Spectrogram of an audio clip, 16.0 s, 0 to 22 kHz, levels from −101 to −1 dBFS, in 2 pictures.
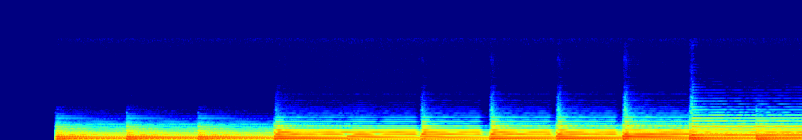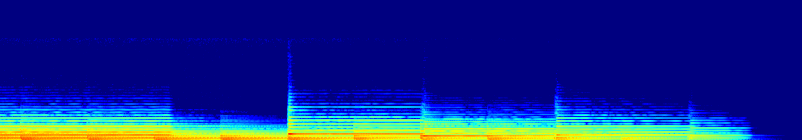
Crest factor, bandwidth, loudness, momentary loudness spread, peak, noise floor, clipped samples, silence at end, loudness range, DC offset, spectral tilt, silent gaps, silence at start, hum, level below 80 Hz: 16 dB; 5.6 kHz; -24 LUFS; 11 LU; -8 dBFS; -63 dBFS; under 0.1%; 0.8 s; 8 LU; under 0.1%; -9.5 dB/octave; none; 0.55 s; none; -62 dBFS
